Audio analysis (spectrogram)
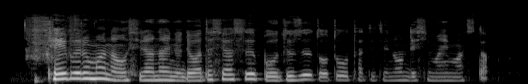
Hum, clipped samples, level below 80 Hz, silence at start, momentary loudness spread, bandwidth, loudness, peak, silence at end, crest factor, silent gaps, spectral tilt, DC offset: none; under 0.1%; -72 dBFS; 0.25 s; 21 LU; 11 kHz; -24 LUFS; -2 dBFS; 0.4 s; 24 dB; none; -5.5 dB/octave; under 0.1%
